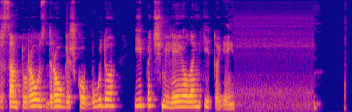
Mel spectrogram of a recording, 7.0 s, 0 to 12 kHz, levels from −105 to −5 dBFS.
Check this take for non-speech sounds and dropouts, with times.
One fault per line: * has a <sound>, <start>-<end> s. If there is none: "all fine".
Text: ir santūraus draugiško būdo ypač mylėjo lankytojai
all fine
